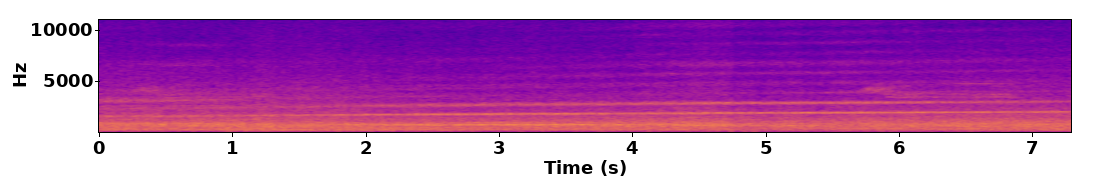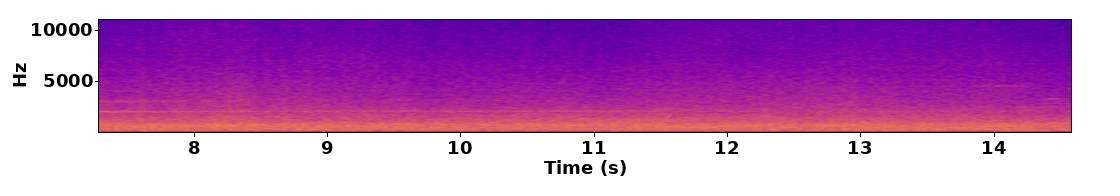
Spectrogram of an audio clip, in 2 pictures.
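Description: JR East E231 series 1000 electric commuter train rolling in to stop at a station platform: steady wheel-on-rail running noise as the cars pass close by, with a high thin whine that rises slightly in pitch over the first eight seconds and then fades into the noise.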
